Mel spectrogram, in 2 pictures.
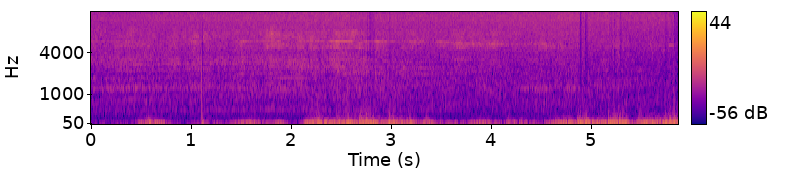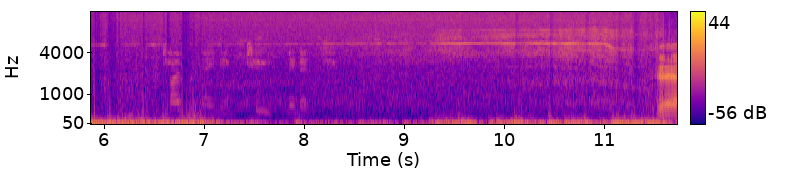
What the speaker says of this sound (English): It's actually very windy.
